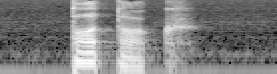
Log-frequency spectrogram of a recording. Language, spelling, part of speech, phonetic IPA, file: Polish, potok, noun, [ˈpɔtɔk], Pl-potok.ogg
